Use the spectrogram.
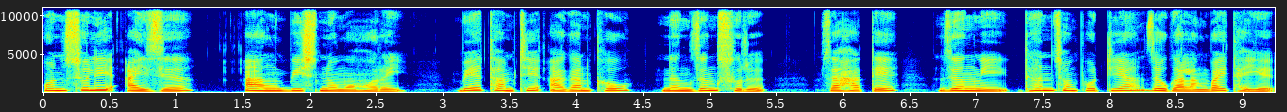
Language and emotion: Bodo, neutral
